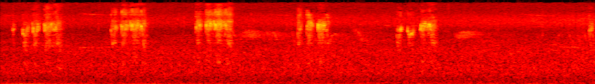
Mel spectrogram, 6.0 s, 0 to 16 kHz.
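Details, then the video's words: Estonian black storks at feeding time, midday on 16 May 2019: repeated hoarse, hissy bursts about once per second, some doubled, with faint soft tones between them and constant background hiss. "Estonian Black Storks - Feeding"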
